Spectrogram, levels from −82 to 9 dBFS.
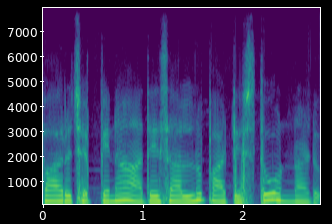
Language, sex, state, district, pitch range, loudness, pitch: Telugu, female, Andhra Pradesh, Chittoor, 200-230 Hz, -12 LUFS, 210 Hz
